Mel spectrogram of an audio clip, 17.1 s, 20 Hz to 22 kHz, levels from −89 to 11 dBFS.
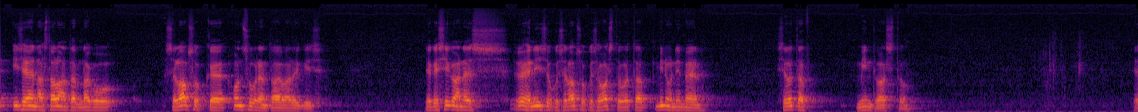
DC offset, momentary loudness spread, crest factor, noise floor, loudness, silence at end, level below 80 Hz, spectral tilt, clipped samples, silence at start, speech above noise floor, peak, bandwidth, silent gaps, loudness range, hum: under 0.1%; 14 LU; 20 dB; -59 dBFS; -26 LUFS; 0 s; -68 dBFS; -6.5 dB/octave; under 0.1%; 0 s; 34 dB; -8 dBFS; 19 kHz; none; 11 LU; 60 Hz at -65 dBFS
